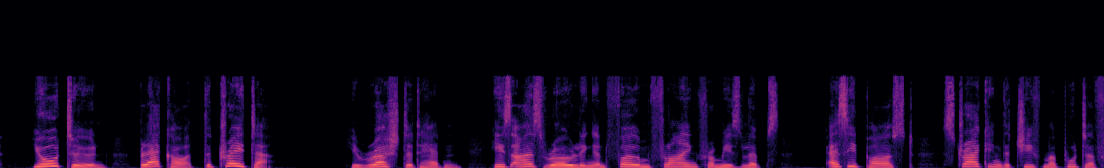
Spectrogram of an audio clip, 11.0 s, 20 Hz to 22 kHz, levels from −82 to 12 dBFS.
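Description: No technical faults are audible.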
